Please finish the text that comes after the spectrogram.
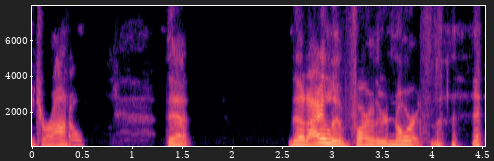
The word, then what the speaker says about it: Toronto: There's no second T, Toronto.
